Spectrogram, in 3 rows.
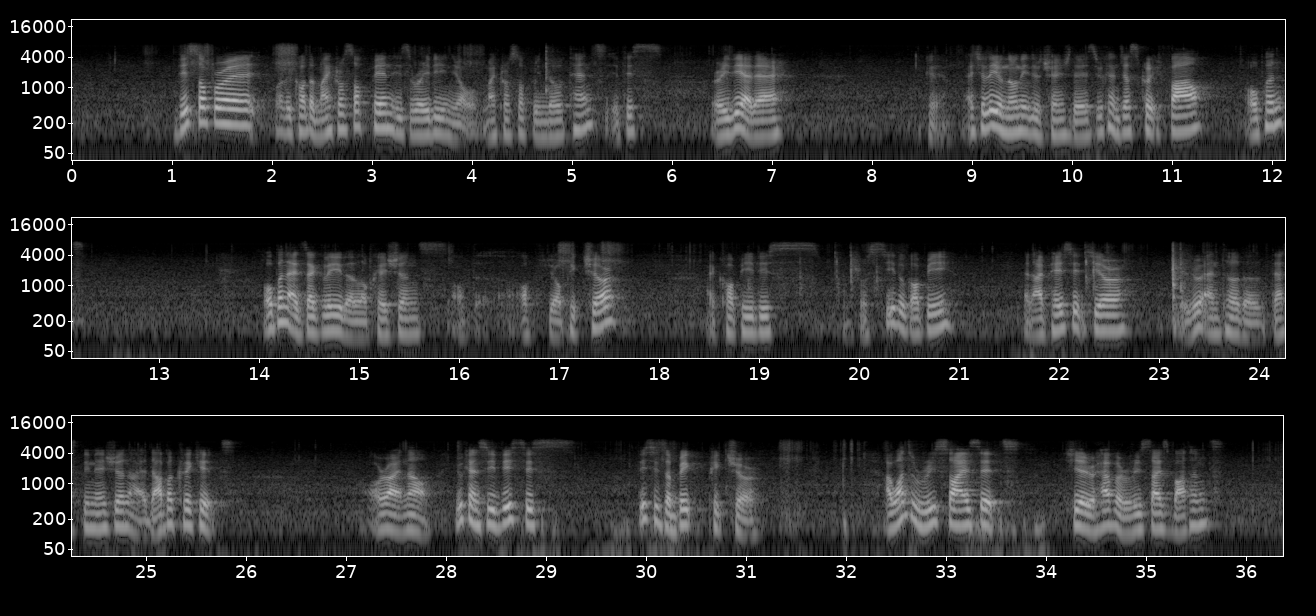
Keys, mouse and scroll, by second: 4.8 click, 6.4 click, 8.5 click, 10.5 click, 11.0 click, 12.0 click, 13.7-14.2 drag, 18.0 click, 19.9 ctrl+c, 21.2 click, 22.0 click, 22.3 ctrl+v, 23.1 Return, 24.8 click, 25.0 click, 26.5 click, 28.0 click, 29.3-29.7 scroll down 2, 29.9 scroll up 7, 30.8 scroll down 2, 31.7 scroll up 4, 35.6 click.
